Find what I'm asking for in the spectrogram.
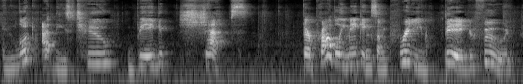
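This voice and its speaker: Slow and somewhat bright, a woman with a higher voice hosts library storytime for children. She reads expressively from a picture book, asking questions and voicing amazement for the little ones.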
